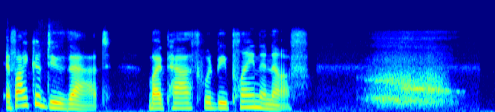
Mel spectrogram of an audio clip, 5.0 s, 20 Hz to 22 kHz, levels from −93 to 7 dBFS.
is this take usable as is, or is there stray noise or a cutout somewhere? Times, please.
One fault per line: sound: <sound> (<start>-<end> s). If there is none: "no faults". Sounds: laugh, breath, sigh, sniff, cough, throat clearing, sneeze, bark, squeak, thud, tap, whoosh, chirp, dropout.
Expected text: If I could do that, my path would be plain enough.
sound: sigh (3.6-4.7 s)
